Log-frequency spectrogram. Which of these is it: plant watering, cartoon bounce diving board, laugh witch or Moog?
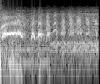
laugh witch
